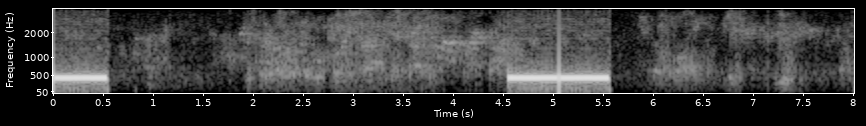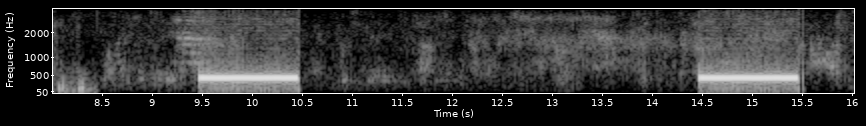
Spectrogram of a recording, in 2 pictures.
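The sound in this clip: A telephone line tone on a call sounds as four one-second beeps at an even low-mid pitch, spaced about five seconds apart. Faint talk murmurs in the gaps between beeps.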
